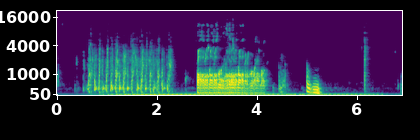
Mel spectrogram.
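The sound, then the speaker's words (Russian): Loud wet slurping and smacky chewing noises come in a few long bursts, with a bubbly, gargling quality and short pauses between them; no one speaks. “только благодаря моему сербанью и чавканью ты таки собрался и задонатил 100 рублей”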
